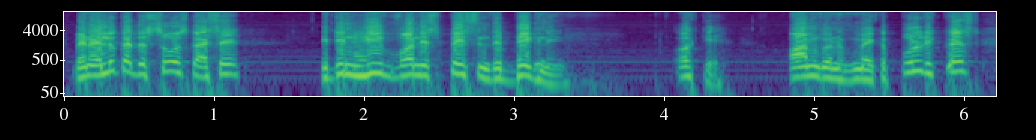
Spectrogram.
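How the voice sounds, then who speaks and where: A man's voice: fairly high pitch, sing-song, no room sound. A man from India, not an English speaker, giving a conference talk, telling stories with many restarts and self-corrections. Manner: halting, frequent restarts and self-corrections, storytelling. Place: conference room.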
